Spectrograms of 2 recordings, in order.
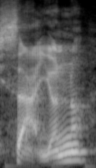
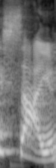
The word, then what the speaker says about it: Psion: Siamo nel 1994 e la piccola azienda inglese Psion, che credo che si pronunci Psion, primeggia nella produzione di dispositivi mobili.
